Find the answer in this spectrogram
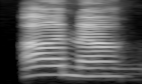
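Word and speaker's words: أنا: नहीं रहेगा ठीक है अना बस अलीिफ जो इसके ऊपर अलिफ है ना इसके साथ ये पढ़ा नहीं जाता ये साइलेंट है ठीक है अन मुबीन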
